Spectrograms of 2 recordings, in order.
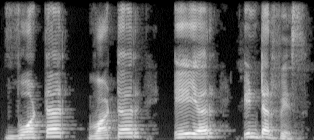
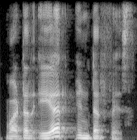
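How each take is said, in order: First: Slow teaching drill. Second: Said in the usual way. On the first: Shown as a demonstration. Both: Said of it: "तो कैसे बताओगे?".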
